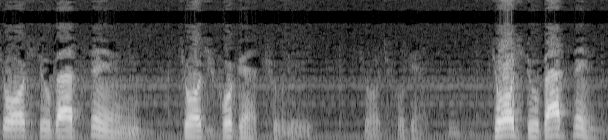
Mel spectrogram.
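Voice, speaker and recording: Brutish simple-minded killer, very slow, broken childlike talk, old radio drama, music behind. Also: male voice, mid-range voice, lively intonation, mellow, rough recording. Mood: brooding. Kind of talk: 1940s radio acting.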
